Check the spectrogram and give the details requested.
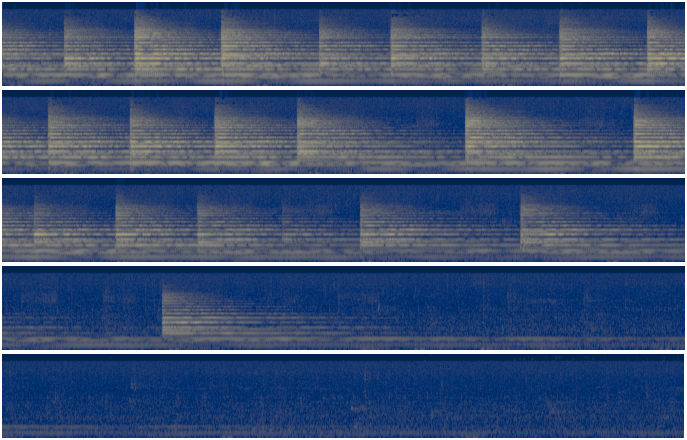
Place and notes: Poschiavo, Schweiz - Morgen einläuten
Poschiavo erwacht mit Glockenklang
